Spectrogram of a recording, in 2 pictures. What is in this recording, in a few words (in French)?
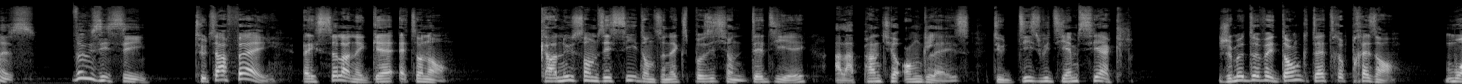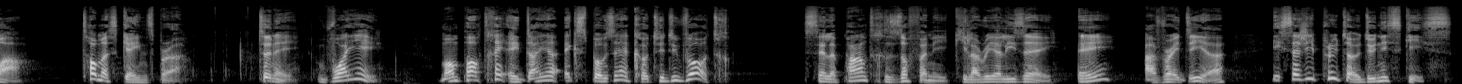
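male, French, Accent British, GUIDE AUDIO POUR ENFANTS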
